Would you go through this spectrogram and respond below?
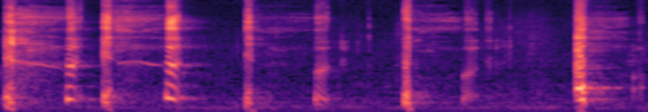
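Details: Simulated cough: about seven short harsh acted cough bursts in a quiet room, an elderly woman character claiming stage three tuberculosis, staged during a prank call to a phone scammer.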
